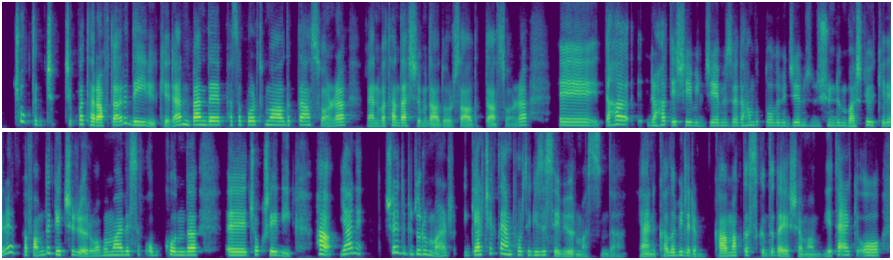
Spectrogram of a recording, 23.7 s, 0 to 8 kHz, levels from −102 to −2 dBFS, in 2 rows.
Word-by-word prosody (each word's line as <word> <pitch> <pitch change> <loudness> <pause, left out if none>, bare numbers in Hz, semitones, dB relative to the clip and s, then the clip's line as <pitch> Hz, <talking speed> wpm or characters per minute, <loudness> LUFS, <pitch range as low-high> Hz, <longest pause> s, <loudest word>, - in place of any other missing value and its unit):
Çok 430 - -5
da - - -3
çık - - -3
çıkma 265 - 0
taraftarı 205 - +6
değil 215 -3 +2
ülkeden. 230 - 0
Ben 240 0 +7
de 230 0 +4
pasaportumu 235 0 -1
aldıktan 230 0 +2
sonra, 205 -1 -1 0.3
yani, 165 -1 -3
vatandaşlığımı 175 -2 0
daha 125 -2 -1
doğrusu - - -7
aldıktan - - -2
sonra, 215 +3 -5 0.4
eee, 200 -1 +1
daha, 250 +4 +5
eee, 460 - -9
rahat 235 +5 0
yaşayabileceğimizi 190 -2 -3
ve 190 - -4
daha 200 +1 -5
mutlu 210 -2 -9
olabileceğimizi 185 0 -6
düşündüğüm 180 0 -9
başka 160 +7 -1
ülkeleri 195 - -3
hep 365 -1 -3
kafamda 220 - 0
geçiriyorum. 230 - 0
Ama 190 +3 -5
maalesef 225 +2 +1
o, - - -5
bu 210 +1 -20
konuda, 220 -1 +5 0.4
eee, 205 0 +5
çok 240 0 -3
şey 215 -2 +3
değil. 155 -2 -8 0.3
Ha, 270 -3 +9
yani, 305 +4 +2 0.3
şöyle 365 -1 0
de 330 - -10
bir 265 - -9
durum 260 -4 -2
var: 185 - -4 0.2
Gerçekten 260 +4 +3
Portekiz'i 220 -2 -4
seviyorum 145 - -4
aslında. 140 0 -11 0.2
Yani 140 -2 -1
kalabilirim. 170 - -3
Kalmakta 190 +6 +2
sıkıntı 200 -2 -7
da - - +4
yaşamam. 125 0 -4
Yeter 225 +9 0
ki - - -10
o, 190 +1 +1
210 Hz, 155 wpm, -23 LUFS, 185-235 Hz, 0.4 s, Ha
